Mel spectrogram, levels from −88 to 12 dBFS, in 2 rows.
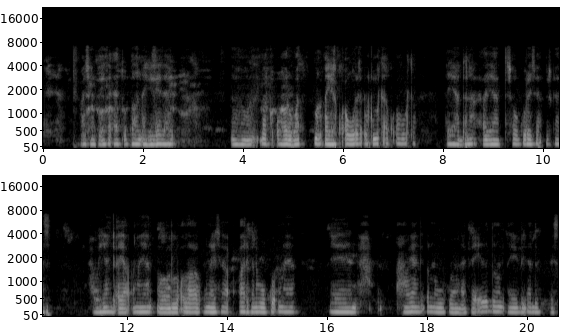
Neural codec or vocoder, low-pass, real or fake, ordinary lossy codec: codec, 16 kHz, 4 kbps, FreqCodec, larger model; 7.2 kHz; fake; none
